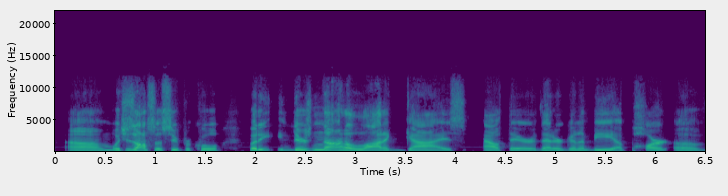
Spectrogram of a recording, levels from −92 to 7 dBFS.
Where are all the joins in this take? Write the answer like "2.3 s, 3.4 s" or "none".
none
